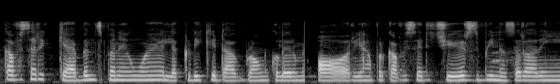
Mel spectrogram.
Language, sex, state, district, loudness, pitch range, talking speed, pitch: Hindi, female, Bihar, Gopalganj, -18 LUFS, 185-205 Hz, 245 wpm, 195 Hz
